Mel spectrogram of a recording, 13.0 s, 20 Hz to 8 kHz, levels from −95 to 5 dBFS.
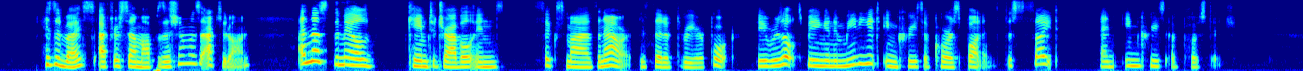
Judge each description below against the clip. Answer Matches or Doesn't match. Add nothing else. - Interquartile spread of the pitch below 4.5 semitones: Doesn't match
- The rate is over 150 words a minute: Matches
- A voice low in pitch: Doesn't match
